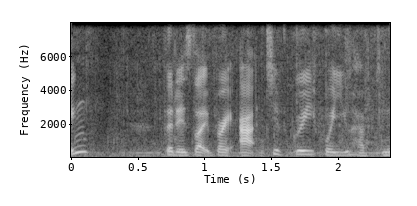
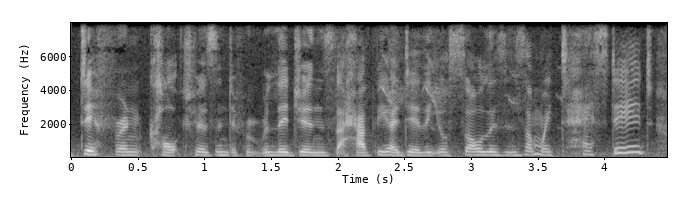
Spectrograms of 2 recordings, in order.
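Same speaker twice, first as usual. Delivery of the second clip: ordinary delivery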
